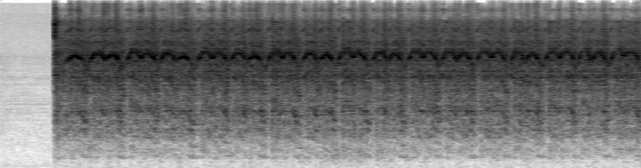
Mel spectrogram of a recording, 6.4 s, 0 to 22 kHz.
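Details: 2014 Toyota Camry SE bought at auction, new starter fitted, partly reassembled: strong even cranking about three beats a second for six seconds, never fires; cranks no start, owner suspects throttle body.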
